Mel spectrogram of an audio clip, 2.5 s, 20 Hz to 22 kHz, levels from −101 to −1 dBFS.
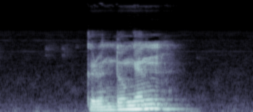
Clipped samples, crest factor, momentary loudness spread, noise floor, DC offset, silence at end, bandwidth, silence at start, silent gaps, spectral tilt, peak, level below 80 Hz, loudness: under 0.1%; 18 dB; 17 LU; -59 dBFS; under 0.1%; 0.7 s; 6.6 kHz; 0.9 s; none; -9 dB/octave; -2 dBFS; -52 dBFS; -16 LUFS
